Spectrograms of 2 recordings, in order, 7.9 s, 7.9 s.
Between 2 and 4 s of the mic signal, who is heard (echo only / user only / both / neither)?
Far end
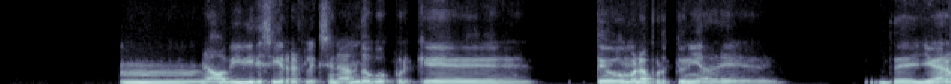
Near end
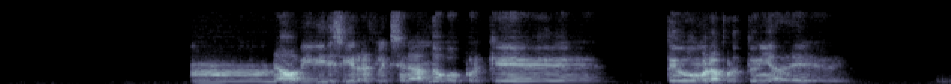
echo only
